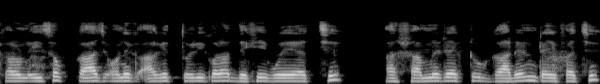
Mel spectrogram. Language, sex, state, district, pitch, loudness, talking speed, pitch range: Bengali, male, West Bengal, Jhargram, 155 Hz, -18 LUFS, 180 wpm, 150-165 Hz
